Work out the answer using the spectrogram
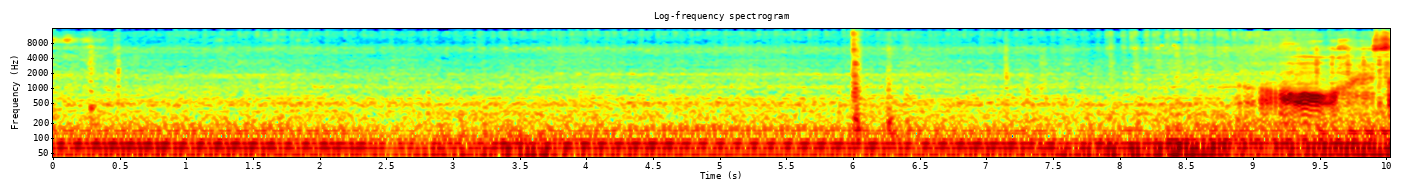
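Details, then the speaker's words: Chevrolet S10 pickup, mouse nest previously in the valve cover; uneven lumpy idle wavering and sagging, near stalling; rough idle, owners suspect idle set too low and raise the idle screw. "unhealthy maybe have to turn up the idle just a little out"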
